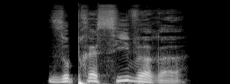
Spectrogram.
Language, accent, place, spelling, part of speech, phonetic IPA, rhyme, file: German, Germany, Berlin, suppressivere, adjective, [zʊpʁɛˈsiːvəʁə], -iːvəʁə, De-suppressivere.ogg
- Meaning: inflection of suppressiv: 1. strong/mixed nominative/accusative feminine singular comparative degree 2. strong nominative/accusative plural comparative degree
